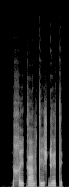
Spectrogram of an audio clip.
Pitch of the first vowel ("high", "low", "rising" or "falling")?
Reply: low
